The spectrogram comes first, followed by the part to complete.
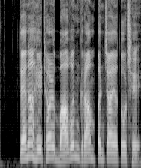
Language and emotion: Gujarati, neutral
